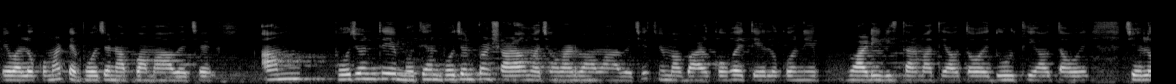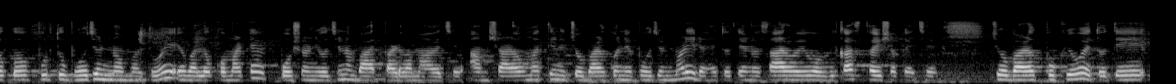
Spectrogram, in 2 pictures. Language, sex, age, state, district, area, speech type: Gujarati, female, 18-30, Gujarat, Amreli, rural, spontaneous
